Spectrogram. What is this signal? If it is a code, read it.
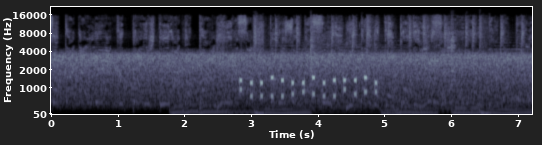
DTMF, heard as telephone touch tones, dialled by machine, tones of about 40 ms, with phone line noise. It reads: 01132476120597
